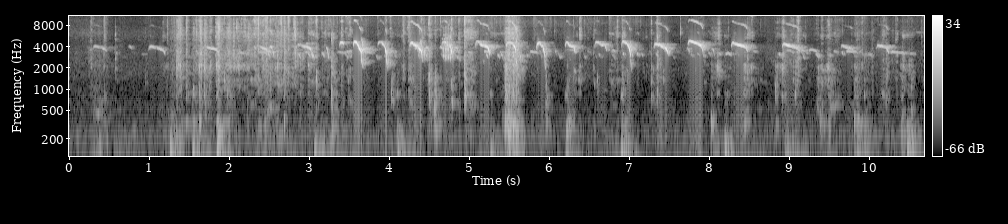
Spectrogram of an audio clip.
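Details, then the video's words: Colored chicks chirping: after a quiet start, clear high downslurred peeps repeat almost three times a second in a steady series, with occasional knocks and shuffling. "Chicks Chirping"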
